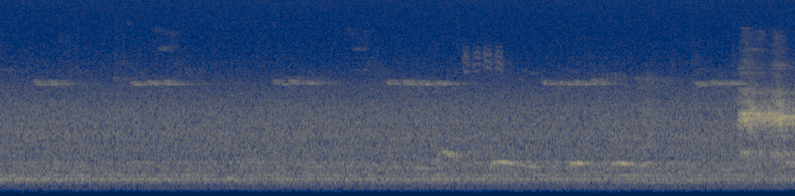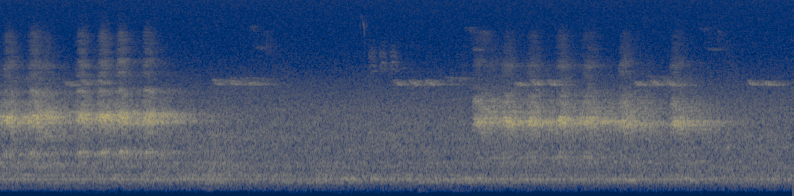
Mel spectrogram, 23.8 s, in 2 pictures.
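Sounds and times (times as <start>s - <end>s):
American crow cawing: 11.1s - 14.9s, 19.0s - 22.8s.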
